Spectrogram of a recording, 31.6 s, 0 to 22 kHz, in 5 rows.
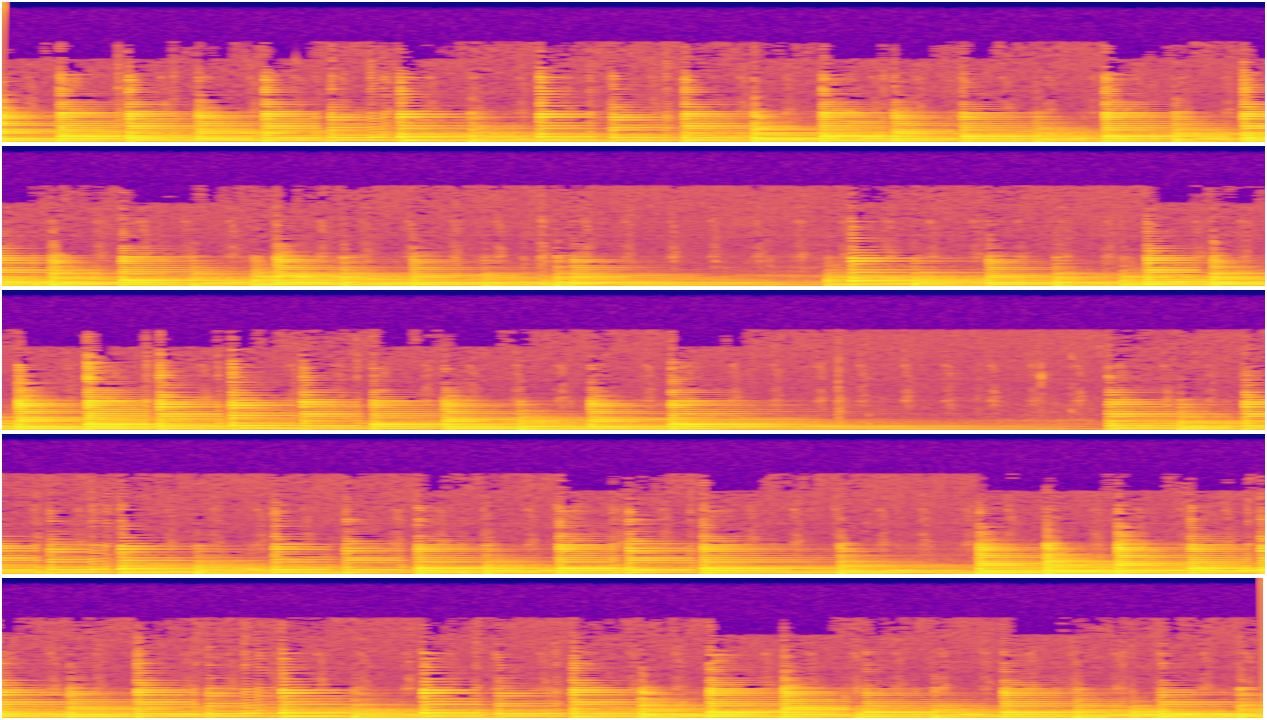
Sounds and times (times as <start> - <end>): Acoustic guitar: 0.0 - 31.5.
